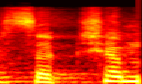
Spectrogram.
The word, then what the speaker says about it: सक्षम: ठीक है, तो ये होगा इसका फुल फॉर्म, इसी वजह से ये है इसकी स्पेलिंग SASCM। इसको हिंदी में सक्षम पढ़ा जाएगा।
